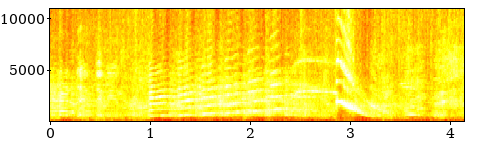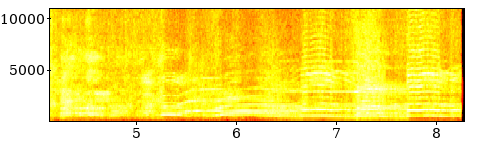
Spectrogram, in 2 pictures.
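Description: Music with a singing voice plays loudly over loudspeakers.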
